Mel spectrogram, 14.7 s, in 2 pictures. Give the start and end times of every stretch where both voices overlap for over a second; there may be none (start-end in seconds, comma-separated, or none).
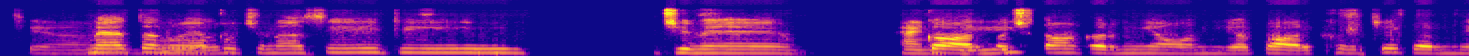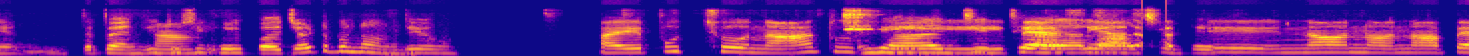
11.7-13.4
